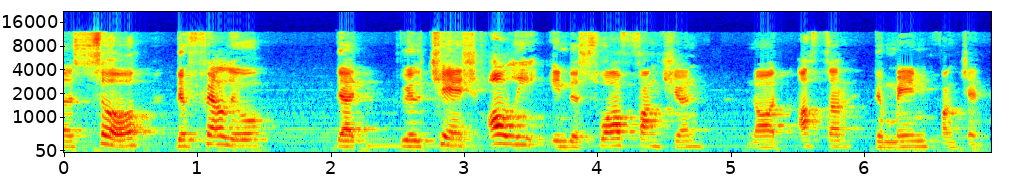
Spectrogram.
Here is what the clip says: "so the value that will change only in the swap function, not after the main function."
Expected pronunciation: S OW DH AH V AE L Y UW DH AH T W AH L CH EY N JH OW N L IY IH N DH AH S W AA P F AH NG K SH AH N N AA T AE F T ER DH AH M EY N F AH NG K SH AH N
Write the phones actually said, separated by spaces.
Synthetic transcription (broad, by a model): S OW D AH F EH L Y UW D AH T W AH L CH EY N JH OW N L IY IH N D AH S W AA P F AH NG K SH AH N N AA T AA F T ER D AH M EY N F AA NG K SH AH N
